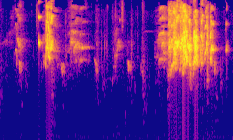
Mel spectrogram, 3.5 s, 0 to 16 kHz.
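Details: Lovebirds in a shared aviary of around 25 birds at meal time, January 2023; scattered sharp chirps and a short whistle, then a loud dense screechy chatter burst.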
